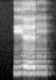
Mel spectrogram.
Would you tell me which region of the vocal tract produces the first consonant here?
palate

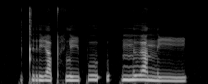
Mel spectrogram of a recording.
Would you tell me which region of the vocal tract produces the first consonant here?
tongue tip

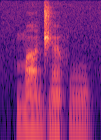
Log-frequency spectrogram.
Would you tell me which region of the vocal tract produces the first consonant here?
lips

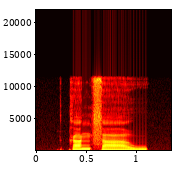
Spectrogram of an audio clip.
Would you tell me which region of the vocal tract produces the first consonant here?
velum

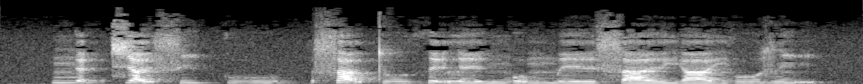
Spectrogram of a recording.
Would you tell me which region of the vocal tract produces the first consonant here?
velum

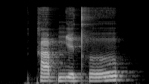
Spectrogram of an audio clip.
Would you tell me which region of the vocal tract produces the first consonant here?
velum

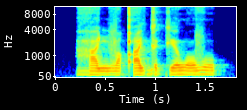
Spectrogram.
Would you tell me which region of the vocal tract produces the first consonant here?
throat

